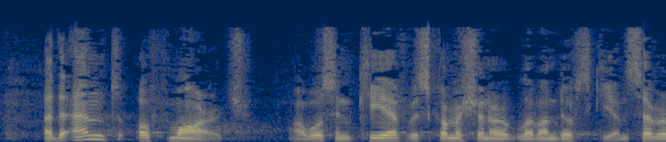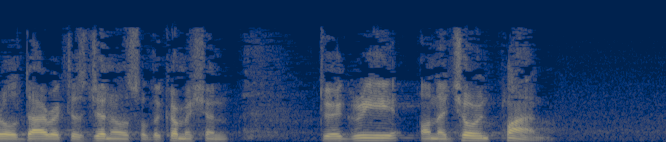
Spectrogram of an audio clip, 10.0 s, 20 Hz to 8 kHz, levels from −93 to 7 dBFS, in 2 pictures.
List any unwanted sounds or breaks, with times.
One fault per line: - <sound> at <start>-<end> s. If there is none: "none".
none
